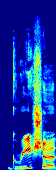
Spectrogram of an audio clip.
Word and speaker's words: Grisha: And I am an audiobook reader, and so it was being pronounced Grisha the entire time, and my brain totally just did not connect what they were pronouncing as Grisha with the Grishaverse. I was imagining it pronounced like Grecian, as in people or things coming from Greece.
